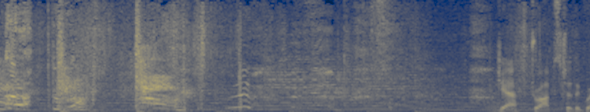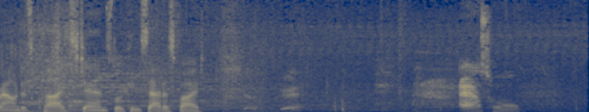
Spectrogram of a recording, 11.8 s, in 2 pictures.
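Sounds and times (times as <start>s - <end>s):
punches landing in a fistfight between two boys: 0.0s - 2.6s
speech: 5.0s - 8.1s, 10.5s - 11.2s.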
